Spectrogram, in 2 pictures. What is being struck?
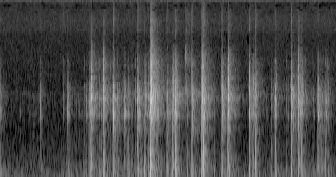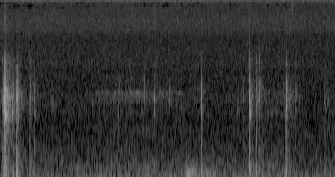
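Chocolate egg shell.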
